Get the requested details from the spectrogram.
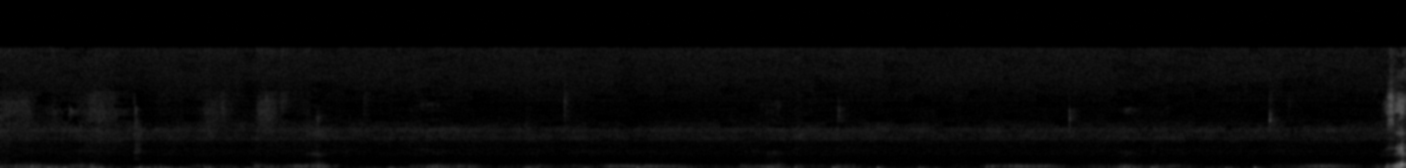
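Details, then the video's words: Bobcat named Big, a pet, purring contentedly after a meal of deer meat and a belly rub; low, throbbing rumble rising and falling in soft swells about every second, with occasional handling thumps and brief human voice nearby. "Bobcat happy after deer meat and belly rub"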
